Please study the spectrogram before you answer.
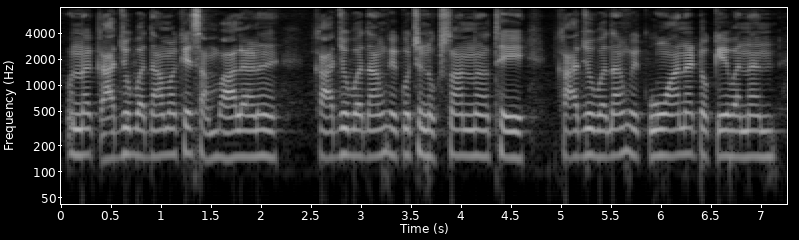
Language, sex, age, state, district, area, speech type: Sindhi, male, 18-30, Gujarat, Surat, urban, spontaneous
